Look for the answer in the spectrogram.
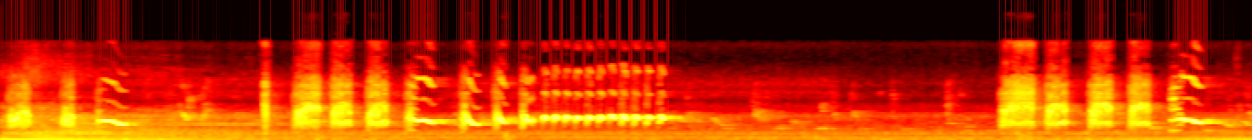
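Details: Varied white-rumped shama song aimed at provoking other birds to sing: scattered whistles and harsh chips, a fast rattle of tiny notes in the middle, quiet, then another cluster of rough notes and whistles.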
